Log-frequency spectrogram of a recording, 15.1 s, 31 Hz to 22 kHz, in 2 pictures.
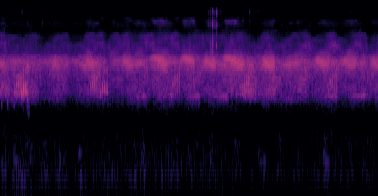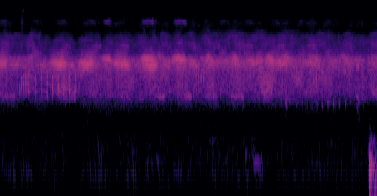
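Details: Many frogs calling together from lotus-field rice paddies beside a country road in Echizen City, Fukui Prefecture, June 12, 2021; a steady wall of rapid croaking, with clearer pulsed notes standing out now and then.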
